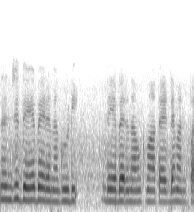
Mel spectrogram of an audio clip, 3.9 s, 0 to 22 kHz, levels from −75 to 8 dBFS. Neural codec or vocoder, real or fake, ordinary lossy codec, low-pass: none; real; Opus, 16 kbps; 7.2 kHz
